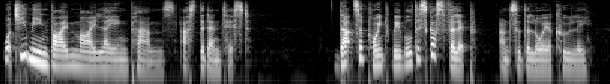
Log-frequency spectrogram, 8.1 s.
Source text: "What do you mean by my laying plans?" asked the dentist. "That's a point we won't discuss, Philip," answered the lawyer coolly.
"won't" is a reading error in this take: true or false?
true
